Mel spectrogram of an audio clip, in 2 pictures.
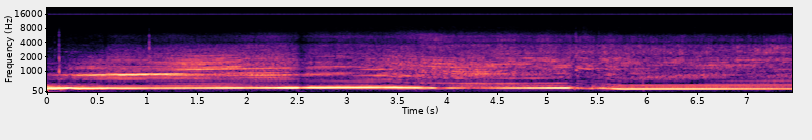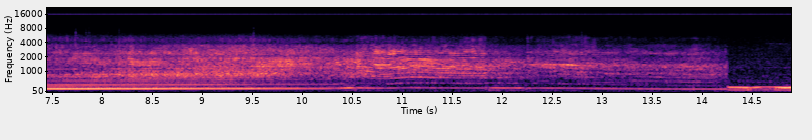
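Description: Rally car's engine running hard at high revs as it passes and drives away along the stage road; the note drops sharply about five seconds in and then holds steady. Just before the end a cut brings in another rally car's engine.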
